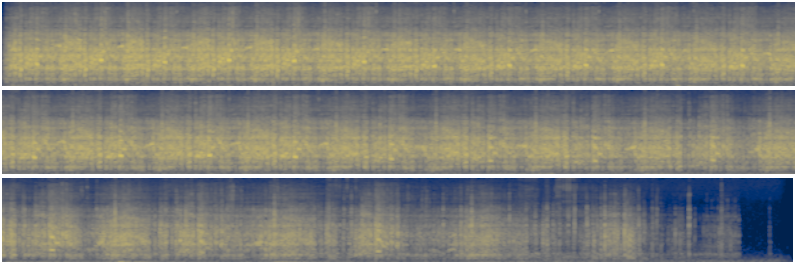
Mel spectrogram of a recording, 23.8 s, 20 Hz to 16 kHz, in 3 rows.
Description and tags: I found a busted-up See-N-Say in a thrift shop in LA. The trigger doesn't work, but the arrow spins just fine and makes a weird sound. Here are a bunch of them!
recorded on 28 July 2010 with a Zoom H4. No processing, no EQ, no nothing!
glitch, mattel, see-n-say, static, toy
